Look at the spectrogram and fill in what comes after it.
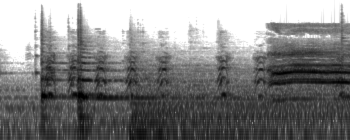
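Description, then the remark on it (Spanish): Dogs bark sharply in a rapid, overlapping series of loud barks, intensifying as they bare their teeth, ending in a sustained high, strained whine or yelp, with no talking. “sus fieles amigos mostraron los colmillos e intensificaron sus ladridos.”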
